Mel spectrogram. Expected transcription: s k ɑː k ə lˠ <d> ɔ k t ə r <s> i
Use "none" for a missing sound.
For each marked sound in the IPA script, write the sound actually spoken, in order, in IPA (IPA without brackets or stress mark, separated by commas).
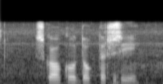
d, s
